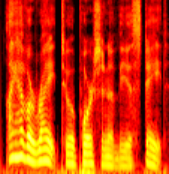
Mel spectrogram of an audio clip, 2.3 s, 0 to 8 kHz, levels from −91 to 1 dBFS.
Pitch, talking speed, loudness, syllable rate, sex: 120 Hz, 265 wpm, -18 LUFS, 6.2 syllables/s, male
